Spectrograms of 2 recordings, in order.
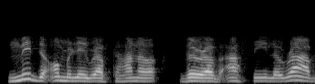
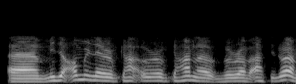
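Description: First: It is read in a plain, neutral tone. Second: It is read in a surprised, questioning tone. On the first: It is a plain statement of what was said. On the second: The speakers are questioning the ruling.

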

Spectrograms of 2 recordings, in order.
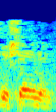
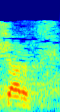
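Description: First: The vowel after the sh is an e. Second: The vowel after the sh is an a. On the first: The commentaries were sleeping. The speaker calls it wrong. "when they mispronounce Tosas Yeshanim, they say the Tosas Yeshanim" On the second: The commentaries are the older ones. The speaker calls it right. "but it's the Tosas Yeshanim. It's the older Tosas"

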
